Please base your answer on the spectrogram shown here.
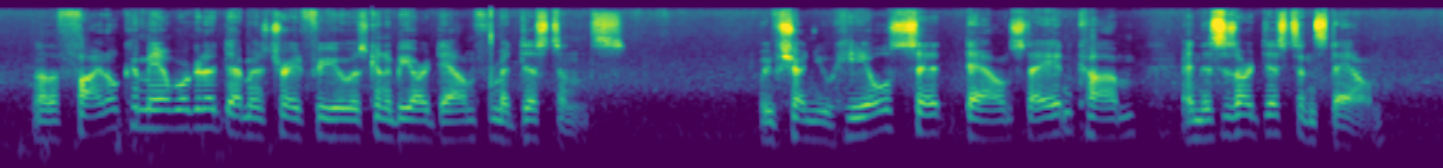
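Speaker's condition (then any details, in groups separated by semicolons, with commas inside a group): No condition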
